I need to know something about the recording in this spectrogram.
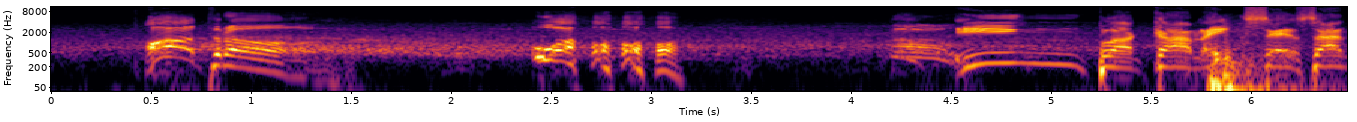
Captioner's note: laugh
